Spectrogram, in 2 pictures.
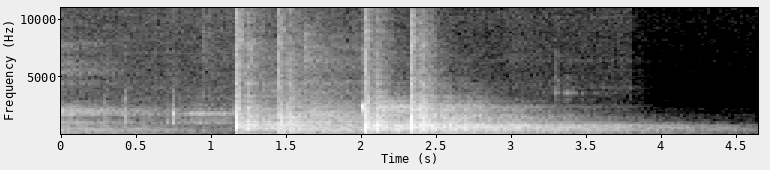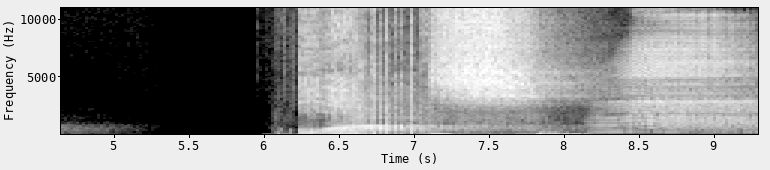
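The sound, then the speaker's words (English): A secret knock on a door: a short pattern of sharp knocks, one single then a quick pair, each ringing out with a long resonant tail. After a pause, a loud, swelling, whooshing sound with sweeping tones follows. “You must know the secret knock. Is it this one?”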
